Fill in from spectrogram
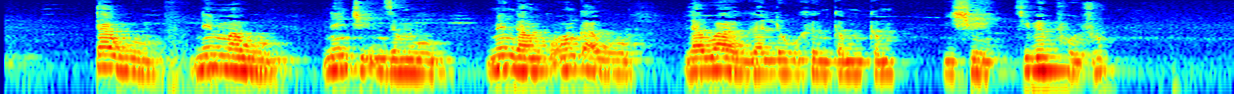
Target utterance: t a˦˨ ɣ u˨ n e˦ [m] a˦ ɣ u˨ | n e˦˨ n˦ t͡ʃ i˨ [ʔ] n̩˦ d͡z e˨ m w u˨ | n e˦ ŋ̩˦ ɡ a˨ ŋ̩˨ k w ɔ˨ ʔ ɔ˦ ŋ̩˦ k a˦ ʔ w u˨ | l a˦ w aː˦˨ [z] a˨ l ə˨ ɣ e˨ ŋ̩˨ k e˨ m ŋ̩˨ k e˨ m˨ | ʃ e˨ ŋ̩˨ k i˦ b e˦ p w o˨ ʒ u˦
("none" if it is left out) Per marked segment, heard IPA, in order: m, ʔ, ɣ

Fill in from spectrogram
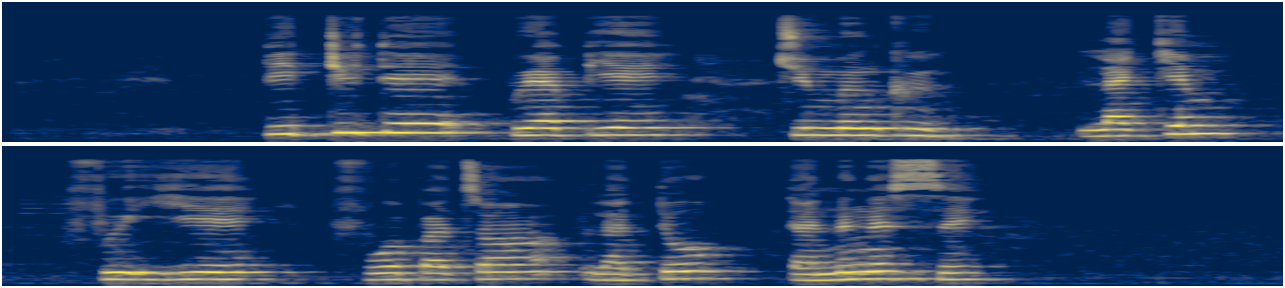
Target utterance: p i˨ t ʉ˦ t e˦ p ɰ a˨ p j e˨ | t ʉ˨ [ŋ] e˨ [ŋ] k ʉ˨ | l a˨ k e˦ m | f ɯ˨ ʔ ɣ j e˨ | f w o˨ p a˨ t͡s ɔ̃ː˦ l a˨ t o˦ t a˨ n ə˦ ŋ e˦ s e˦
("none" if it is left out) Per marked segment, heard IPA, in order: m, ŋ

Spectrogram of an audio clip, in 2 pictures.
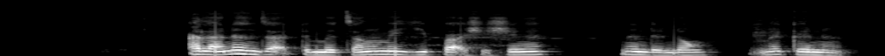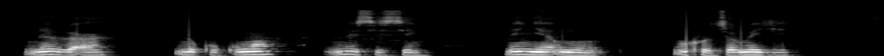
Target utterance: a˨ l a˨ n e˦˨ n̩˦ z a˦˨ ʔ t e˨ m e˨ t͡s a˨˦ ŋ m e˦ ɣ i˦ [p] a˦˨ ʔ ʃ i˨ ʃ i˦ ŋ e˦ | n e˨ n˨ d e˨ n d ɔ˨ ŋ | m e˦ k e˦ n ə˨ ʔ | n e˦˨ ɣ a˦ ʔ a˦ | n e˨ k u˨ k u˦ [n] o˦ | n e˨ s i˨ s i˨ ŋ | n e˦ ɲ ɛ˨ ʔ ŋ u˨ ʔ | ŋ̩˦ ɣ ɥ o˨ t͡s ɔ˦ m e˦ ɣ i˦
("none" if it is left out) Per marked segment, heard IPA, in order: p, ŋ

